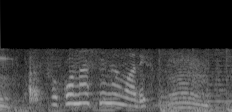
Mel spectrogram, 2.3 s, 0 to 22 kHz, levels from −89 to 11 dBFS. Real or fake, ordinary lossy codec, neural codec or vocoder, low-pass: fake; none; codec, 16 kHz, 6 kbps, DAC; 3.6 kHz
